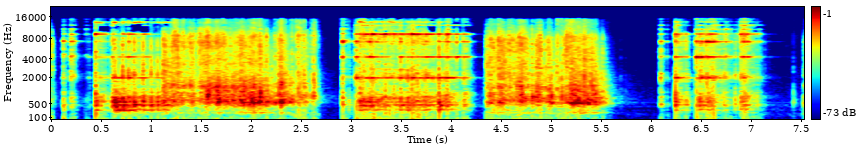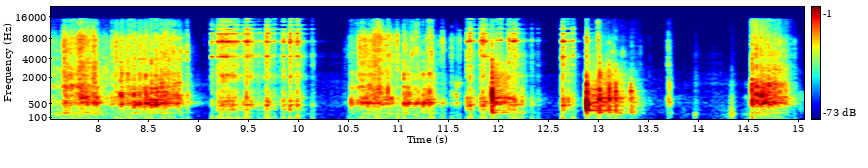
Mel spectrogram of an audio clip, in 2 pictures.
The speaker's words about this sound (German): Also, ich habe hier ein Glas mitgebracht und werde da jetzt mal Murmeln hineintun. Mal sehen, wie viele reinpassen.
